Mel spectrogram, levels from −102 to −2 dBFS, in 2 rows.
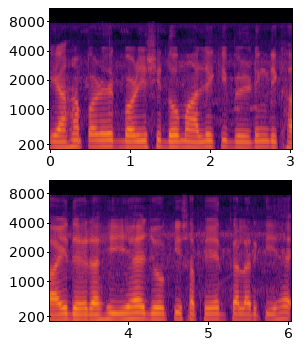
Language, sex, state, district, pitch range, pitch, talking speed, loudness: Hindi, male, Bihar, Bhagalpur, 130-140 Hz, 135 Hz, 180 wpm, -35 LUFS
